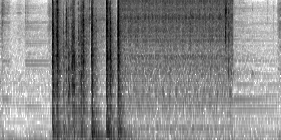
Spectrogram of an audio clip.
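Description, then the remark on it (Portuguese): A door opening: a quick flurry of sharp latch clicks and rattles, followed by about a second of steady hissing movement that cuts off abruptly. No one speaks. “Abra a porta.”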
